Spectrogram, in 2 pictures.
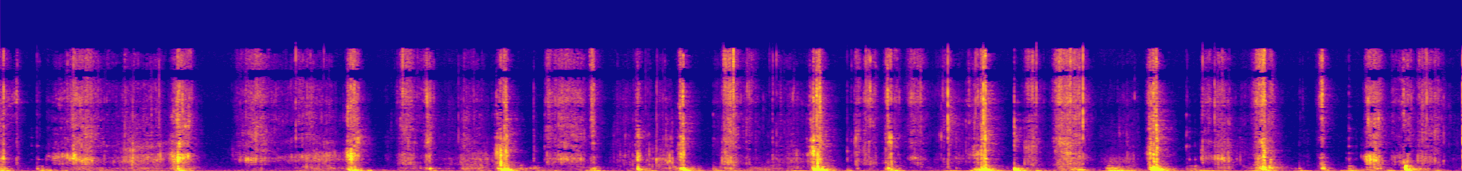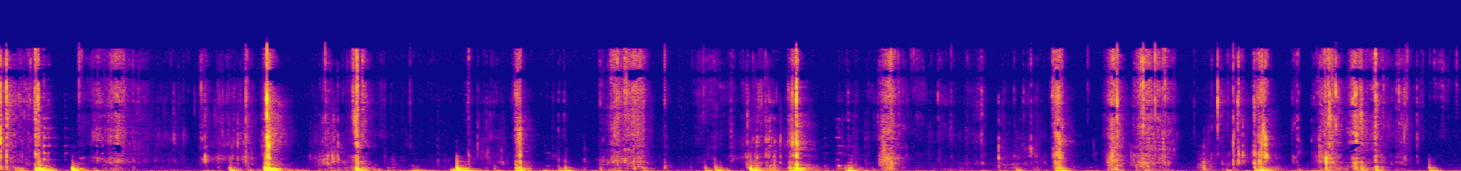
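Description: Glossy slime with glitter and bits mixed in being squished, folded and stretched by hand in a glass dish, giving a continuous run of irregular sticky pops, clicks and crackles.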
